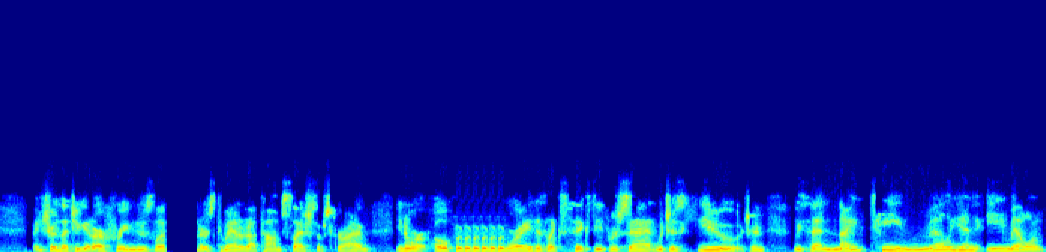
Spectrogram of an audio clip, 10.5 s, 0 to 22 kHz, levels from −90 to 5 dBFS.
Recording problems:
garbled, watery; badly
audio freezing; at 1.5 s
audio stuttering; at 4.5 s

